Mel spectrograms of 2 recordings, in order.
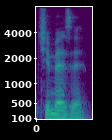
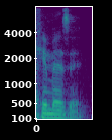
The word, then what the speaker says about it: Kimeze: We pronounce it Chimeze, but it looks right. Like Kimeze.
